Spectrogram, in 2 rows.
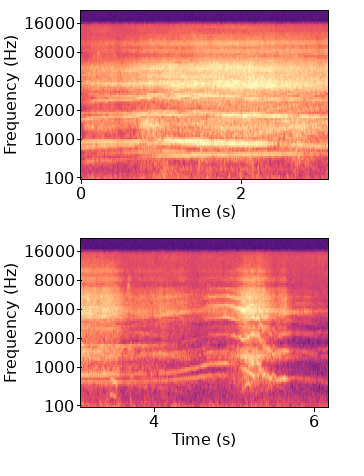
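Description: Eachine Racer 180 tilt-rotor drone in flight, its four 2205 brushless motors and propellers whining at several steady pitches that drift slightly. The whine is loudest in the first three seconds, then fades, and near the end a brief whine rises and falls as the drone turns fast.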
